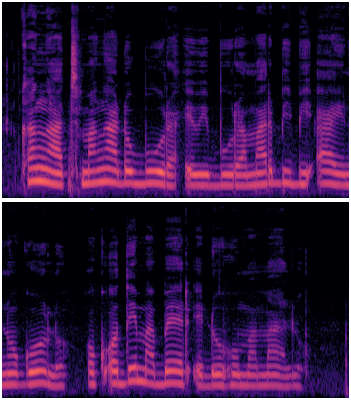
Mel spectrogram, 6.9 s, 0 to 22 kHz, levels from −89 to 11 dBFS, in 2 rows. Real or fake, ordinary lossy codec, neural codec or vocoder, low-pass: real; none; none; none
